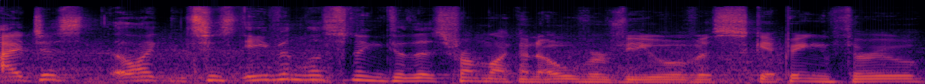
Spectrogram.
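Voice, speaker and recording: Lively intonation marks a man's medium-pitched voice at a moderate pace. Noticeable background noise and audible room echo are present. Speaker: music reviewer streamer. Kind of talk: live stream music review. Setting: live stream, late night. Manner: halting, repetitive.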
